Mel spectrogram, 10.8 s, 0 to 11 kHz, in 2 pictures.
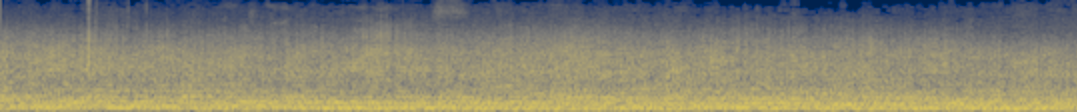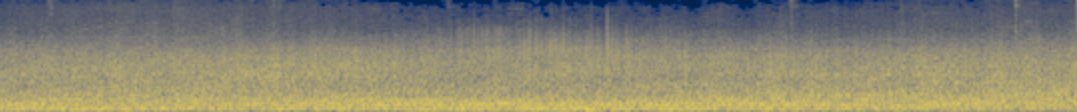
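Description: F-22 Raptor's twin Pratt & Whitney F119 turbofans at high power with afterburner lit, a steady loud jet rumble as the fighter maneuvers.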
